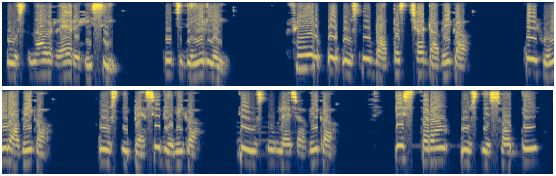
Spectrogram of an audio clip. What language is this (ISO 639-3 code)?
pan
